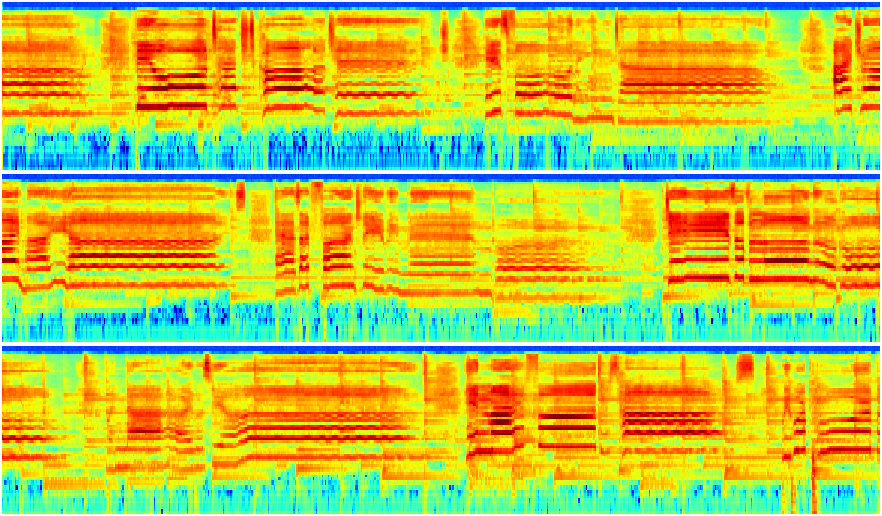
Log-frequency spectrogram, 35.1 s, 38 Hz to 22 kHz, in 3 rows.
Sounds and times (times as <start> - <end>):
Female singing: 0.0 - 1.2, 1.8 - 10.3, 11.1 - 19.7, 20.5 - 24.2, 24.8 - 29.0, 29.6 - 35.1
Music: 0.0 - 35.1.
